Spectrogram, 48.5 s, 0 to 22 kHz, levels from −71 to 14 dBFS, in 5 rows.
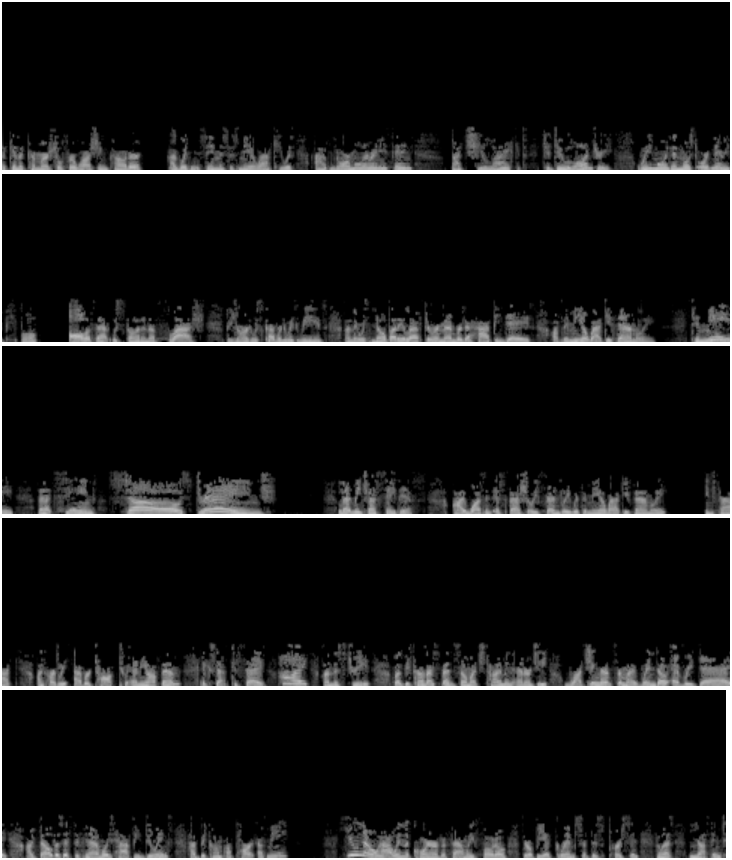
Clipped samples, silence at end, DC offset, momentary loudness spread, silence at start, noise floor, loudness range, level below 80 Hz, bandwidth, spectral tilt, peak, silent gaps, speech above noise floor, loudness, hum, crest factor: under 0.1%; 0 s; under 0.1%; 9 LU; 0 s; -71 dBFS; 4 LU; -54 dBFS; 5.8 kHz; -4.5 dB/octave; -2 dBFS; 1.89-2.17 s, 10.24-10.56 s, 28.36-28.74 s; 54 dB; -17 LUFS; none; 16 dB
